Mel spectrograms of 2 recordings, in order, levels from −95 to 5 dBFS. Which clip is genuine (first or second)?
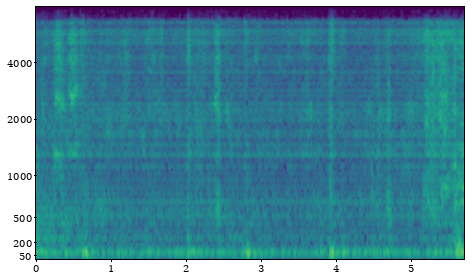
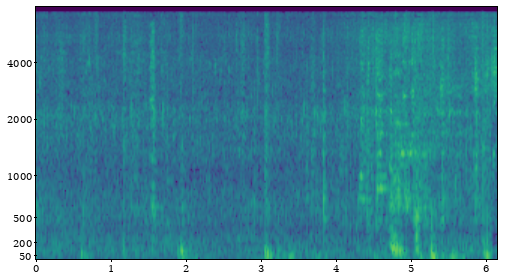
second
